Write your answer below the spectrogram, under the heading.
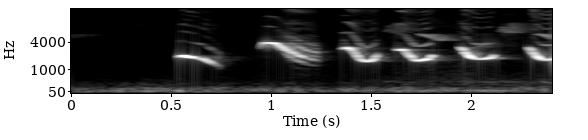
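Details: Common iora singing steadily, played to spur other birds to sing: a downslurred whistle followed by a high sweep and four bouncy, dipping whistled notes close together.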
